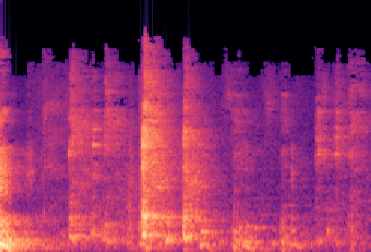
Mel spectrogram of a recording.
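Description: Several coughs and throat-rattling sounds come in uneven bursts of different strength, fairly quiet overall, with one sharper, louder cough near the middle.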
